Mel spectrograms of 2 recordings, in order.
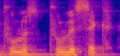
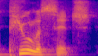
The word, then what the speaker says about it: Pulisic: That's the right way to say, because like, it's like with Christian Pulisic, it's Pulisic, but they call him Pulisic because he's American, even though his name is Croatian.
